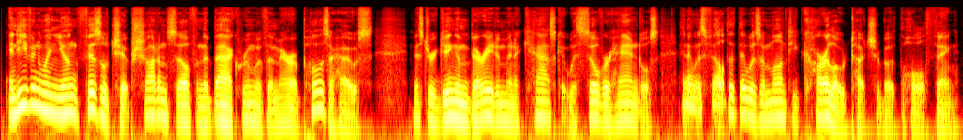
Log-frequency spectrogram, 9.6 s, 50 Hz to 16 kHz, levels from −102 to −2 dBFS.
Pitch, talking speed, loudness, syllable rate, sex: 110 Hz, 250 wpm, -18 LUFS, 6.5 syllables/s, male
